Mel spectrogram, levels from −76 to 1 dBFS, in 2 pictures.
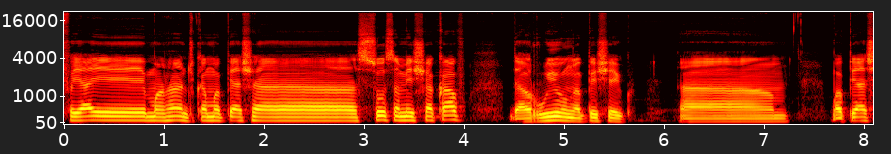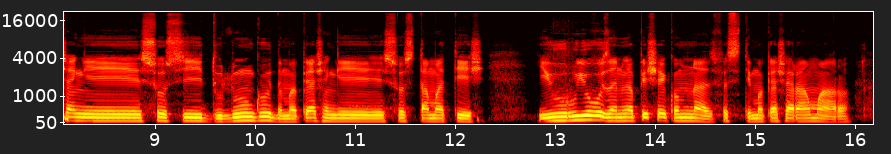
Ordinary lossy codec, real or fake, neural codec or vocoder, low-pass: none; real; none; none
